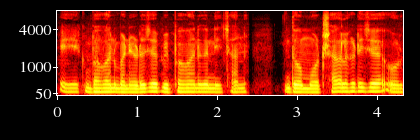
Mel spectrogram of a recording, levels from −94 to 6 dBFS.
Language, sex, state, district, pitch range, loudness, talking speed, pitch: Marwari, male, Rajasthan, Nagaur, 125-135 Hz, -16 LUFS, 210 wpm, 130 Hz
